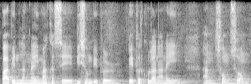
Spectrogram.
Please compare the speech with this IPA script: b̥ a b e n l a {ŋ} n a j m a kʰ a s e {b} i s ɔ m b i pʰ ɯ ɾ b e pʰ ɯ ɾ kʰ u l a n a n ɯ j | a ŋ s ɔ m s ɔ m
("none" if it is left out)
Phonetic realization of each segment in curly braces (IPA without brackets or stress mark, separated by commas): ŋ, b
